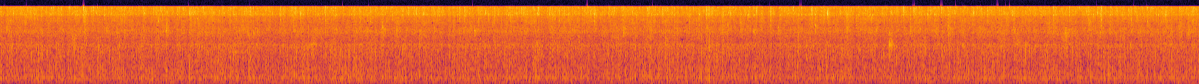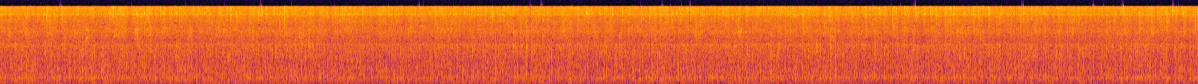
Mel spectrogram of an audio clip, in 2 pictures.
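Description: Steady summer monsoon rain falling on leafy plants: an even hiss of rain with no letup.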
